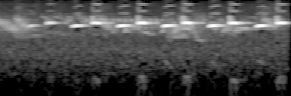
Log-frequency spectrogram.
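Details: On a spring morning in Brittany, France, a bird delivers clear, sharp whistled notes with a falling tail, repeated regularly a little over twice a second, over faint twittering from other birds.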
